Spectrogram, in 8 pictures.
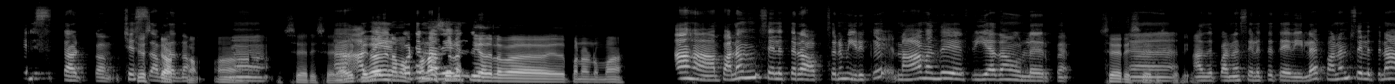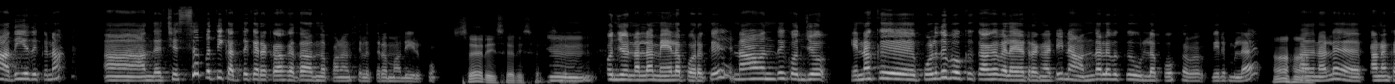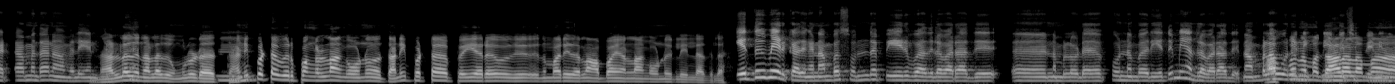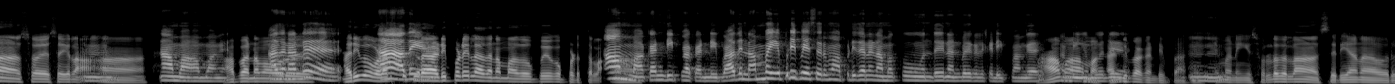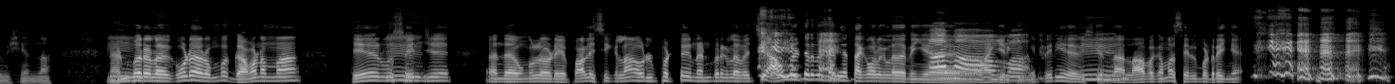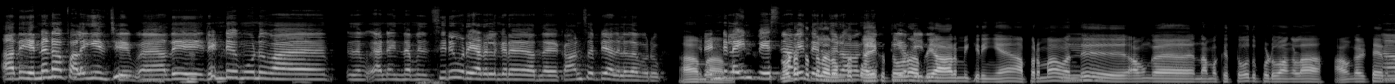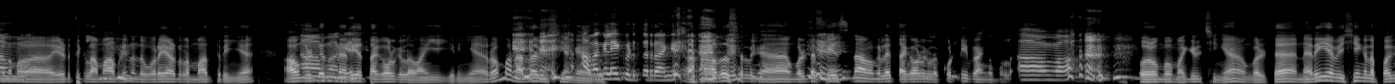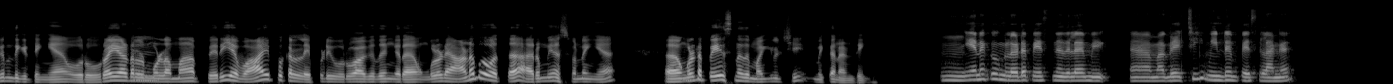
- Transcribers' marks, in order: in English: "ஆப்ஷனும்"; other background noise; in English: "நிக் நேம்"; in English: "பாலிசி"; laugh; laugh; unintelligible speech; laugh; in English: "லைன்"; chuckle; laughing while speaking: "ஆமாங்க"; laugh; laughing while speaking: "அத சொல்லுங்க"; laughing while speaking: "ஆமா ம்"
- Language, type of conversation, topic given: Tamil, podcast, சிறு உரையாடலால் பெரிய வாய்ப்பு உருவாகலாமா?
